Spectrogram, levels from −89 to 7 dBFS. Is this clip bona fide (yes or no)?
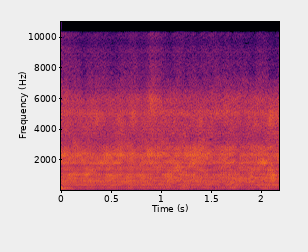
no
